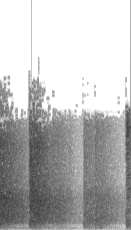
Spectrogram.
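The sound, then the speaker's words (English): Rifle shots ring out in a frontier standoff at a cabin window: a few loud, sharp reports at uneven intervals, each trailing off slowly, with no voices. “But, Jim, what does it mean? Who'd be shooting at us?”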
